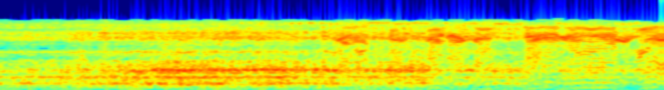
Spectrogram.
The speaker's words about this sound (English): Orders are snapped quickly. Controls are engaged. The ship begins to throb with the unleashed power of its rocket motors.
